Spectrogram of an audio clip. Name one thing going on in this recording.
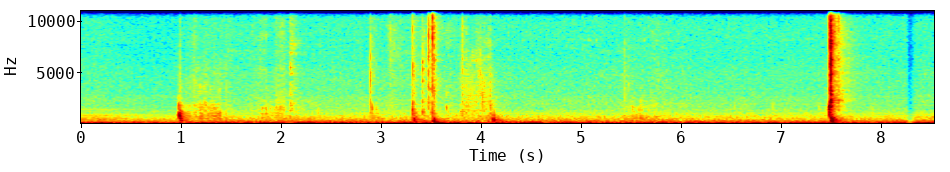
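Wooden sticks click and tap together.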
